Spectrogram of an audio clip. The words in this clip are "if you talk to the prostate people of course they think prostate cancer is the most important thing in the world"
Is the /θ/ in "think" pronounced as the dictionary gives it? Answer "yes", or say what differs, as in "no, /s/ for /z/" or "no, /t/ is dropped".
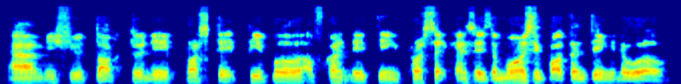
no, /t/ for /θ/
